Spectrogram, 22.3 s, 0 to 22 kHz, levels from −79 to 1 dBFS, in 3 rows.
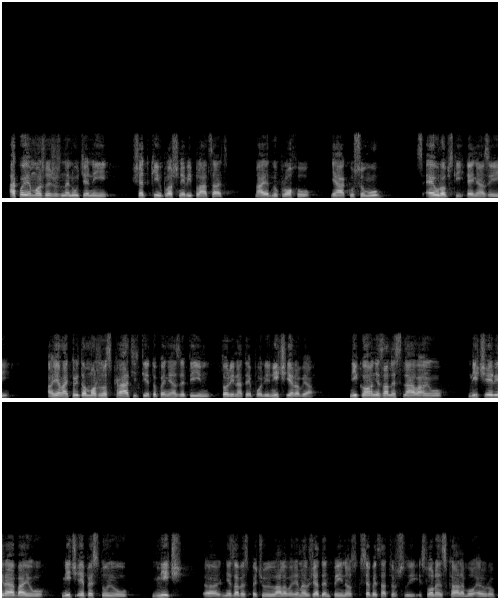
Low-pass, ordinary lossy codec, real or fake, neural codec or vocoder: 7.2 kHz; none; fake; codec, 24 kHz, 0.9 kbps, WavTokenizer, medium speech release version 2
